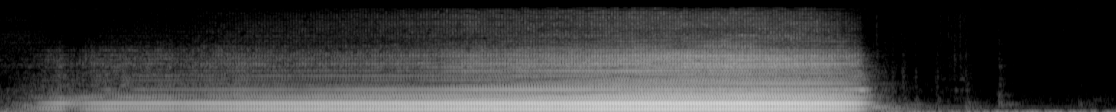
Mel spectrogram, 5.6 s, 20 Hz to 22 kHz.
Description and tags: Cello - C#2 - bad-dynamics
Part of the Good-sounds dataset of monophonic instrumental sounds.
instrument::cello
note::C#
octave::2
midi note::25
good-sounds-id::4368
Intentionally played as an example of bad-dynamics
cello, Csharp2, good-sounds, multisample, neumann-U87, single-note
